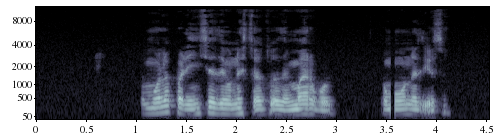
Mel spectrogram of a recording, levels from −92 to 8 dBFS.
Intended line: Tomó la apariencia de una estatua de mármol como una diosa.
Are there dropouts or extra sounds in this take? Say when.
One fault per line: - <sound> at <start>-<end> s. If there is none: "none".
- dropout at 3.5-3.6 s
